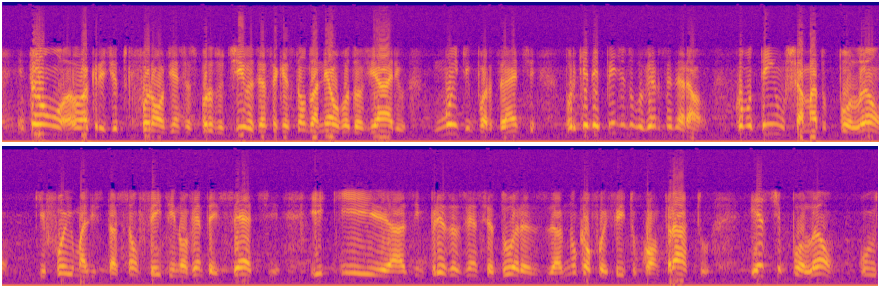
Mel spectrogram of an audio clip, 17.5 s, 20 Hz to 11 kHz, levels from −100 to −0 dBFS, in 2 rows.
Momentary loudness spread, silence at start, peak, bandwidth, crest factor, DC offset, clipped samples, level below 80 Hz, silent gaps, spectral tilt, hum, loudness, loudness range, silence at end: 10 LU; 0 s; -4 dBFS; 10.5 kHz; 14 dB; 3%; under 0.1%; -50 dBFS; none; -3.5 dB/octave; none; -20 LUFS; 3 LU; 0 s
